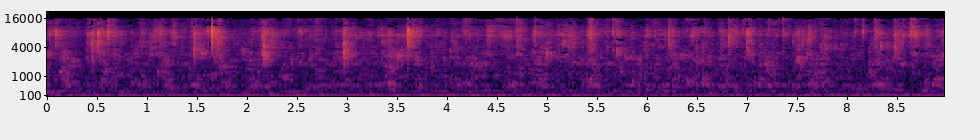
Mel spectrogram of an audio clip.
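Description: Water running and splashing as chicken stomachs are washed by hand, with scattered small clicks and knocks over a steady low hum.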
